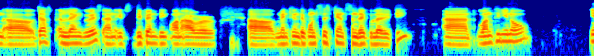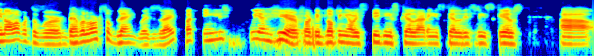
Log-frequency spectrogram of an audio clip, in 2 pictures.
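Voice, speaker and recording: A man's voice: fairly high pitch, dry recording, muffled recording. Earnest Bangladeshi man, fillers and restarts. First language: Bengali. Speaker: English learner. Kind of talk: casual discussion.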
